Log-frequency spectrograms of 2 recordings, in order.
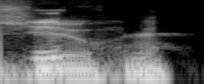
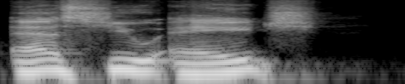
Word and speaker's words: Suh: I think you're crazy, and I love how you were able to pronounce Ndamukong correctly, which is like ten letters, but the three letter last name is the one that tripped you up with Sue. It, dude, I am a I am very phonetic with how I read things, and I need to I need to go out of my way to mispronounce it if it's a weird pronunciation or if it's a weird spelling. And every time I see Sue S U H, it looks like Suh.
